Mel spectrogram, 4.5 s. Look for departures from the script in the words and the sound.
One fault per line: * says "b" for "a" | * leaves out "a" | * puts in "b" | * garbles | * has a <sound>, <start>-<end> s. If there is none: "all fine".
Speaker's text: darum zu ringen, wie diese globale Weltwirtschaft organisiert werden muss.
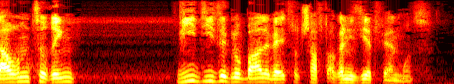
all fine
